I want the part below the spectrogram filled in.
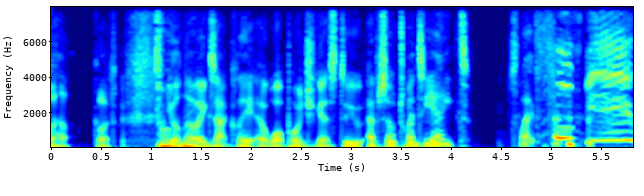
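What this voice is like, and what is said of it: Usual voice. Nothing is said of it.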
